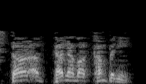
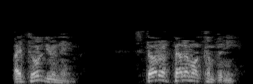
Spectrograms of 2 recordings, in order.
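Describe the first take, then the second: First: Put-on high, loud accented "Star of Panama Company", syllables spat; spitting each syllable. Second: High, loud, every syllable of "Star of Panama Company" spat out; spitting each syllable. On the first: Captain says the company name again, spitting syllables. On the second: Acted. Captain repeats the company name, spitting syllables. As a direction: hammer each syllable with spit. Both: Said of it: "emphasizing syllables with spit".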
